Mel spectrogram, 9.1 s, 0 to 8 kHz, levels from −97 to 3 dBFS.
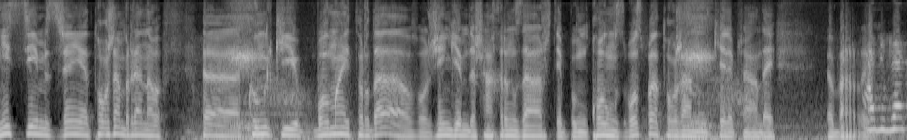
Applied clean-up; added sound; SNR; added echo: none; Hiss; 8 dB; none.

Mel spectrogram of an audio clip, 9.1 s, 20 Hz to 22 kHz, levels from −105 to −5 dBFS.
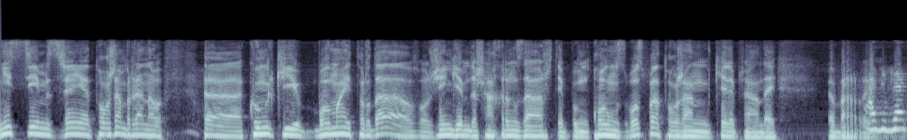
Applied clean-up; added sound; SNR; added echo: none; none; none; none.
